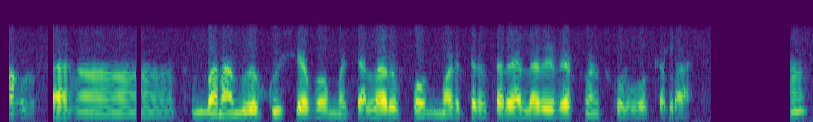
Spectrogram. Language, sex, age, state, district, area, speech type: Kannada, male, 30-45, Karnataka, Raichur, rural, conversation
